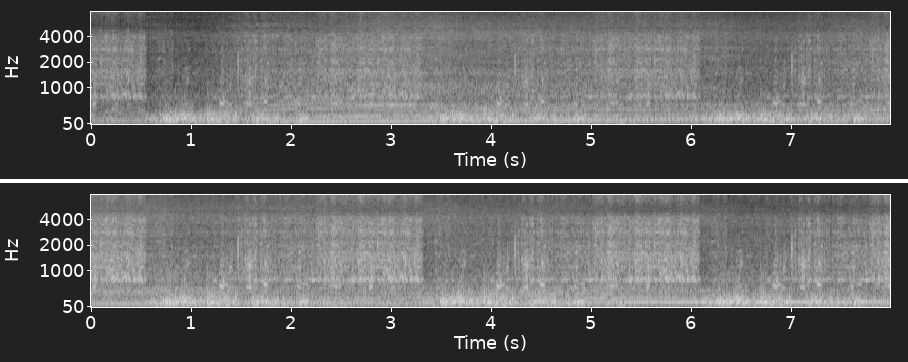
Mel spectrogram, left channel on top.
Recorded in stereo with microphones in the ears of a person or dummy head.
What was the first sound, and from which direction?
A lawn mower, 25° right (ahead or behind).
